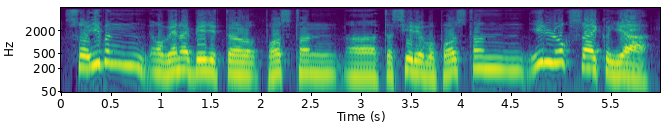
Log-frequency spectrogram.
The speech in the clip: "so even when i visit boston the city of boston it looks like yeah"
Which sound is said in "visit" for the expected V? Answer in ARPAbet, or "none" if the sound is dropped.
B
